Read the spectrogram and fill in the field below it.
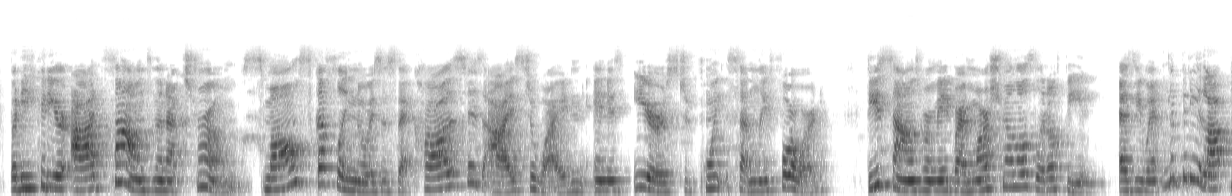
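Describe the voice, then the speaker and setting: A teacher with a medium-pitched, somewhat bright voice reads a picture book aloud, expressively, adding little asides and questions for young listeners. The room is echoey and the sound slightly dull.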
